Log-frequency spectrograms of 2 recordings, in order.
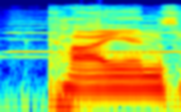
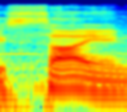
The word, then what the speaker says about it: Cyan: Yes, that's how I pronounce his name, with a hard C, because that's closer to the way it's written in the original Japanese, but you're free to say Cyan if you want, that's totally fine too.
